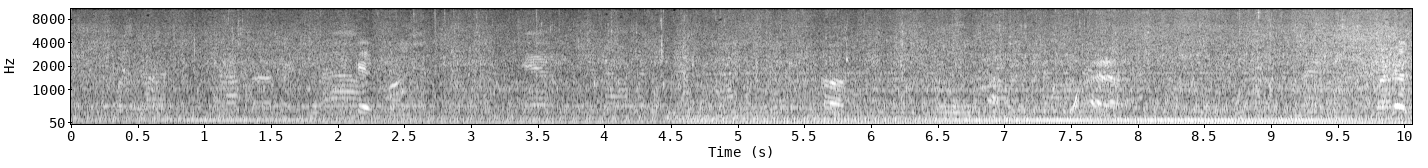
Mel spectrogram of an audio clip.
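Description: A canal tour boat's motor runs steadily as the boat moves along the canal. About halfway through, its note shifts and grows a little louder. Faint voices are heard in the background.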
